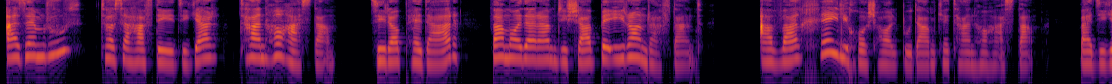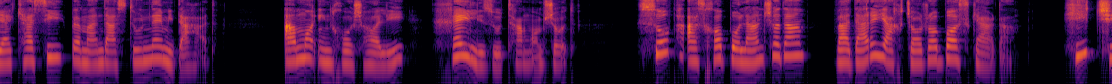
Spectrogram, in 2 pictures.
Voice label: text farsi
